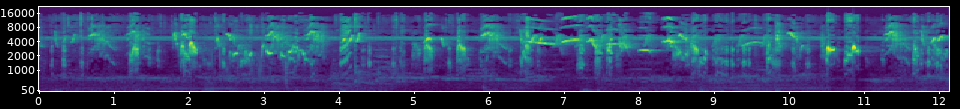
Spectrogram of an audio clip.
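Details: Red-whiskered bulbuls of Hoà Bình stock, caged in Vietnam, sing against each other in a contest: dense, continuous chattering and whistled phrases, rapid chirps overlapping from more than one bird, a thin constant high tone behind.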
